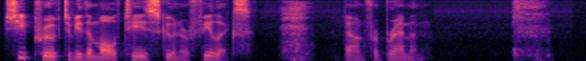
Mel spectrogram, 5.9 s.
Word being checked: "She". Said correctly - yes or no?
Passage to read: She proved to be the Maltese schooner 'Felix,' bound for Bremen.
yes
